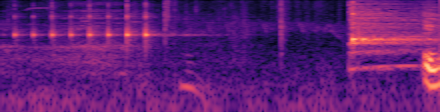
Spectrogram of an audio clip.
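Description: Comic sound effects: a rapid, high-pitched pulsing tone that stops about three-quarters of a second in, then near the end a sudden bright sting with a steady high tone.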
